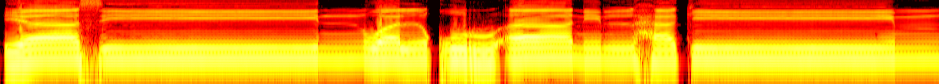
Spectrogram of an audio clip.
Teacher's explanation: Ketika masuk nun yang sukun, gunanya satu harokat. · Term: izhar riwayah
